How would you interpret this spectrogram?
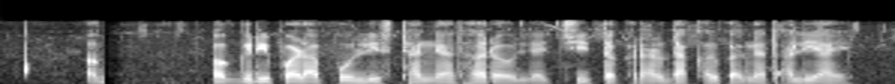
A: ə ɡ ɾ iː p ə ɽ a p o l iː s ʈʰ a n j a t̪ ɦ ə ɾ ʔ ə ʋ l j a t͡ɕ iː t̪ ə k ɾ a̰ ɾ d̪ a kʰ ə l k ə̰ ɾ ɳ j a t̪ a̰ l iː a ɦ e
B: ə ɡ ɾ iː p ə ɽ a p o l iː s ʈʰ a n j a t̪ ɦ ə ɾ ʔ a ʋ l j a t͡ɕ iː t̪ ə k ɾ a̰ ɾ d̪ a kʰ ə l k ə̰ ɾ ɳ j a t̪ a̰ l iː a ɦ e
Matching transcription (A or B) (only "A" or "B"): A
